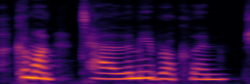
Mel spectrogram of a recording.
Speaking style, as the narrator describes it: she said eagerly

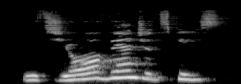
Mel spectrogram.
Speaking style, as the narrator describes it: Barbary said

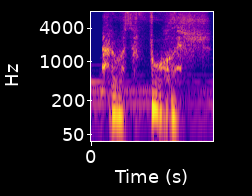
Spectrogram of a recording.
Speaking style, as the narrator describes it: Ifair said, her voice quivering

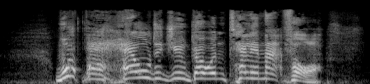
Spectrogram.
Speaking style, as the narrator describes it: Lewin was shouting

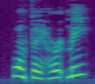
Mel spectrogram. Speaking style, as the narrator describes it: asked the girl anxiously

